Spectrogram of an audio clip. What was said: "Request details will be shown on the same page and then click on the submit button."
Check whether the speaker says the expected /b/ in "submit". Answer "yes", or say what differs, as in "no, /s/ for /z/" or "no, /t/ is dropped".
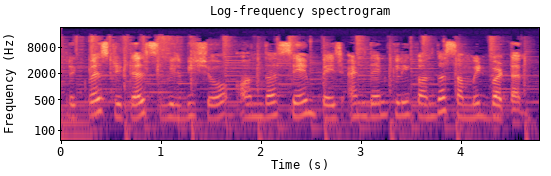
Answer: no, /b/ is dropped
